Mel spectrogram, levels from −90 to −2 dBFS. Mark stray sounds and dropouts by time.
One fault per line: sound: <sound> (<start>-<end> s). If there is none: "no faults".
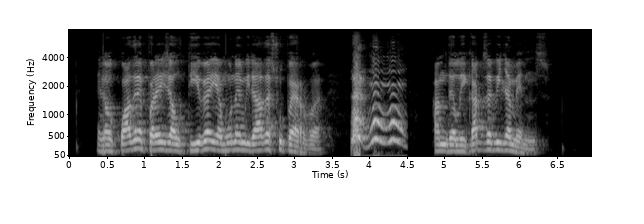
sound: bark (3.7-4.5 s)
